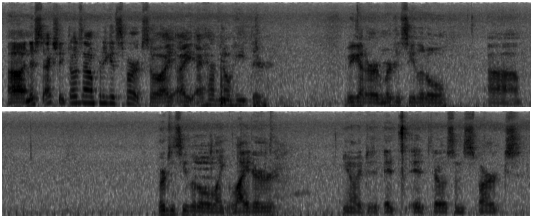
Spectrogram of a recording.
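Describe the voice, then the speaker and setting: A young man shows his camping gear for his bushcraft channel in a relaxed, casual show-and-tell, rambling with lots of fillers. He's in a small room with a wooden floor, recorded on the camera mic, and his mid-range voice goes at normal speed with long pauses against a noisy background.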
